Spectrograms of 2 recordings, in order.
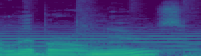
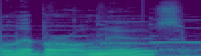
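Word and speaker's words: Liberl: Yeah, they they pronounce it like liberal instead of just liberal, you know, without the a between the R and the L.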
